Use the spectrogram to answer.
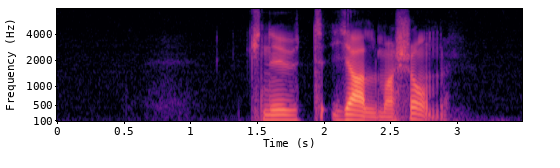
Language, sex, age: Swedish, male, 25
